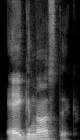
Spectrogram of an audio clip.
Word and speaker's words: agnostic: it's very strange pronunciation agnostic there's an a here but it sounds like egg like egg agnostic agnostic and what does agnostic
